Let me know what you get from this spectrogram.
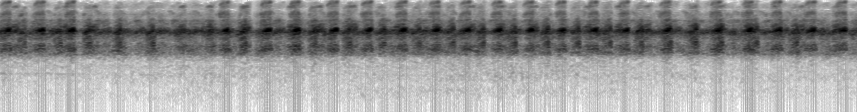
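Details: Frogs in May call in a steady, dense chorus of rapid, rattling, high-pitched pulses.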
